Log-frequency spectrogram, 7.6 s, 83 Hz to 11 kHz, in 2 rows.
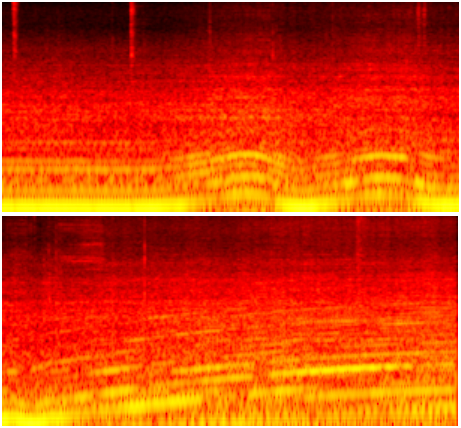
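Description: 1978 Porsche 911 SC's freshly rebuilt air-cooled 3.0-litre flat-six, heard from inside the cabin while driving. It runs steadily for a second or so, then its revs rise and dip a few times, then climb steadily near the end.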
